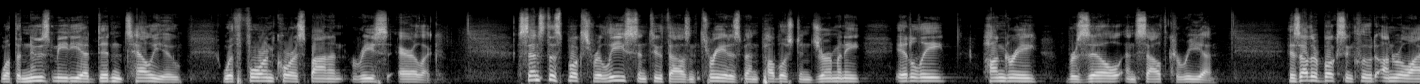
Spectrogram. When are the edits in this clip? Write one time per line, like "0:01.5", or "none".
none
